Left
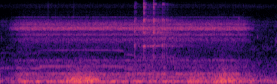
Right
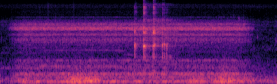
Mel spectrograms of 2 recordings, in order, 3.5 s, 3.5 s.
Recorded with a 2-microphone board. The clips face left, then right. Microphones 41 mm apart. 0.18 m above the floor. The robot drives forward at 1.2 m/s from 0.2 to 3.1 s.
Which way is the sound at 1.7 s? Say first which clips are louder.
Right 10 dB; 55° right (ahead or behind).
